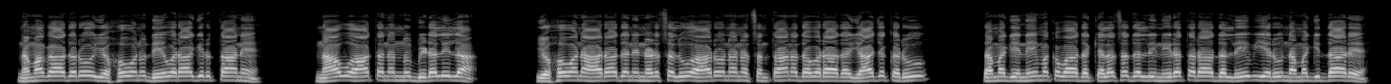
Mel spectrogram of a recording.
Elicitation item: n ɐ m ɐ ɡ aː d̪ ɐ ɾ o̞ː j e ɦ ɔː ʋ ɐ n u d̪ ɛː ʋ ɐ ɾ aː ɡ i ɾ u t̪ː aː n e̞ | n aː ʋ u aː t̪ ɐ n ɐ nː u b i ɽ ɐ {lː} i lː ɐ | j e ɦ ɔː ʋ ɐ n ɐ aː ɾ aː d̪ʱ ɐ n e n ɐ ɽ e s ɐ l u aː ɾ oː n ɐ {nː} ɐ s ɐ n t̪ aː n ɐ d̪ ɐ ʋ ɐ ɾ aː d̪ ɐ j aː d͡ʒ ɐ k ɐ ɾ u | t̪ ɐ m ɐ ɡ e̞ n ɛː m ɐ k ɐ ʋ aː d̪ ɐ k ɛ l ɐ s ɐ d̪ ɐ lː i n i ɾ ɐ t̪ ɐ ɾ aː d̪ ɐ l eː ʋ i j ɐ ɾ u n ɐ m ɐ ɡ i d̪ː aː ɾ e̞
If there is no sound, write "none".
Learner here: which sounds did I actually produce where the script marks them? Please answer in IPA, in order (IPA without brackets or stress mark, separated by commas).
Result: l, n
